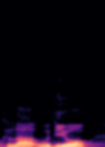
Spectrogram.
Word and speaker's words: 글라우디오: 이 글라우디오, 우리 성경적으로 발음하면 글라우디오 이 황제가 주 49년 또는 50년에 로마에 있는 4만 명의 그 유대인들을 다 쫓아버립니다.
